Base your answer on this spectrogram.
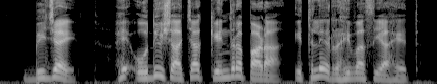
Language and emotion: Marathi, neutral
